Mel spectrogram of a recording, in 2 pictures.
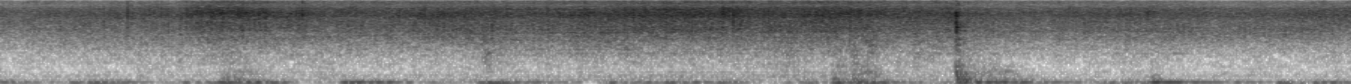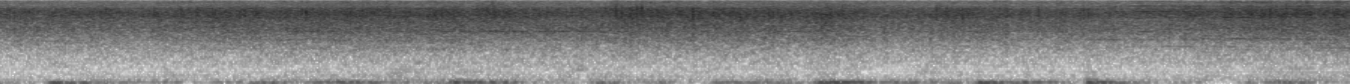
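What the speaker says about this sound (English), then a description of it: "Mix that up a bit." Paella is stirred in a sizzling pan, giving a steady close hiss of frying with soft scraping and bumping from the mixing, and no talking.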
